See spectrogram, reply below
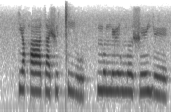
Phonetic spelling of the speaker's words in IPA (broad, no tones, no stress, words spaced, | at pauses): tyqʰɑːtɑʃy ǀiw | moŋeɭiwŋoː ʃøːjøː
